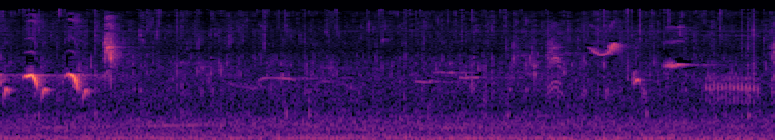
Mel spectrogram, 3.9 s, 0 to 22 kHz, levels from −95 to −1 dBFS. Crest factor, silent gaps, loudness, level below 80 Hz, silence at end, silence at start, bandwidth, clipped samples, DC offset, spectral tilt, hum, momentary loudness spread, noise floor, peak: 22 dB; none; -34 LUFS; -58 dBFS; 0 s; 0 s; 17 kHz; under 0.1%; under 0.1%; -0.5 dB/octave; none; 25 LU; -55 dBFS; -18 dBFS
